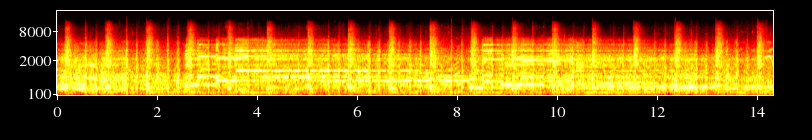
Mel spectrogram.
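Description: A live rock band plays an instrumental passage with no vocals: electric guitars over bass and a steady drum beat, with a lead guitar line of long held notes in the middle.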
